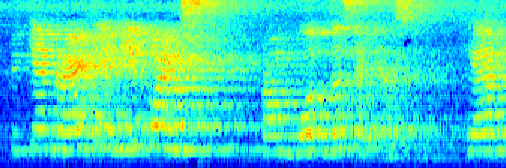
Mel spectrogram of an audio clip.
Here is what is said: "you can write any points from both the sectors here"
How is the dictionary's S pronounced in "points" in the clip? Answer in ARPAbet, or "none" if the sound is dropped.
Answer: S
